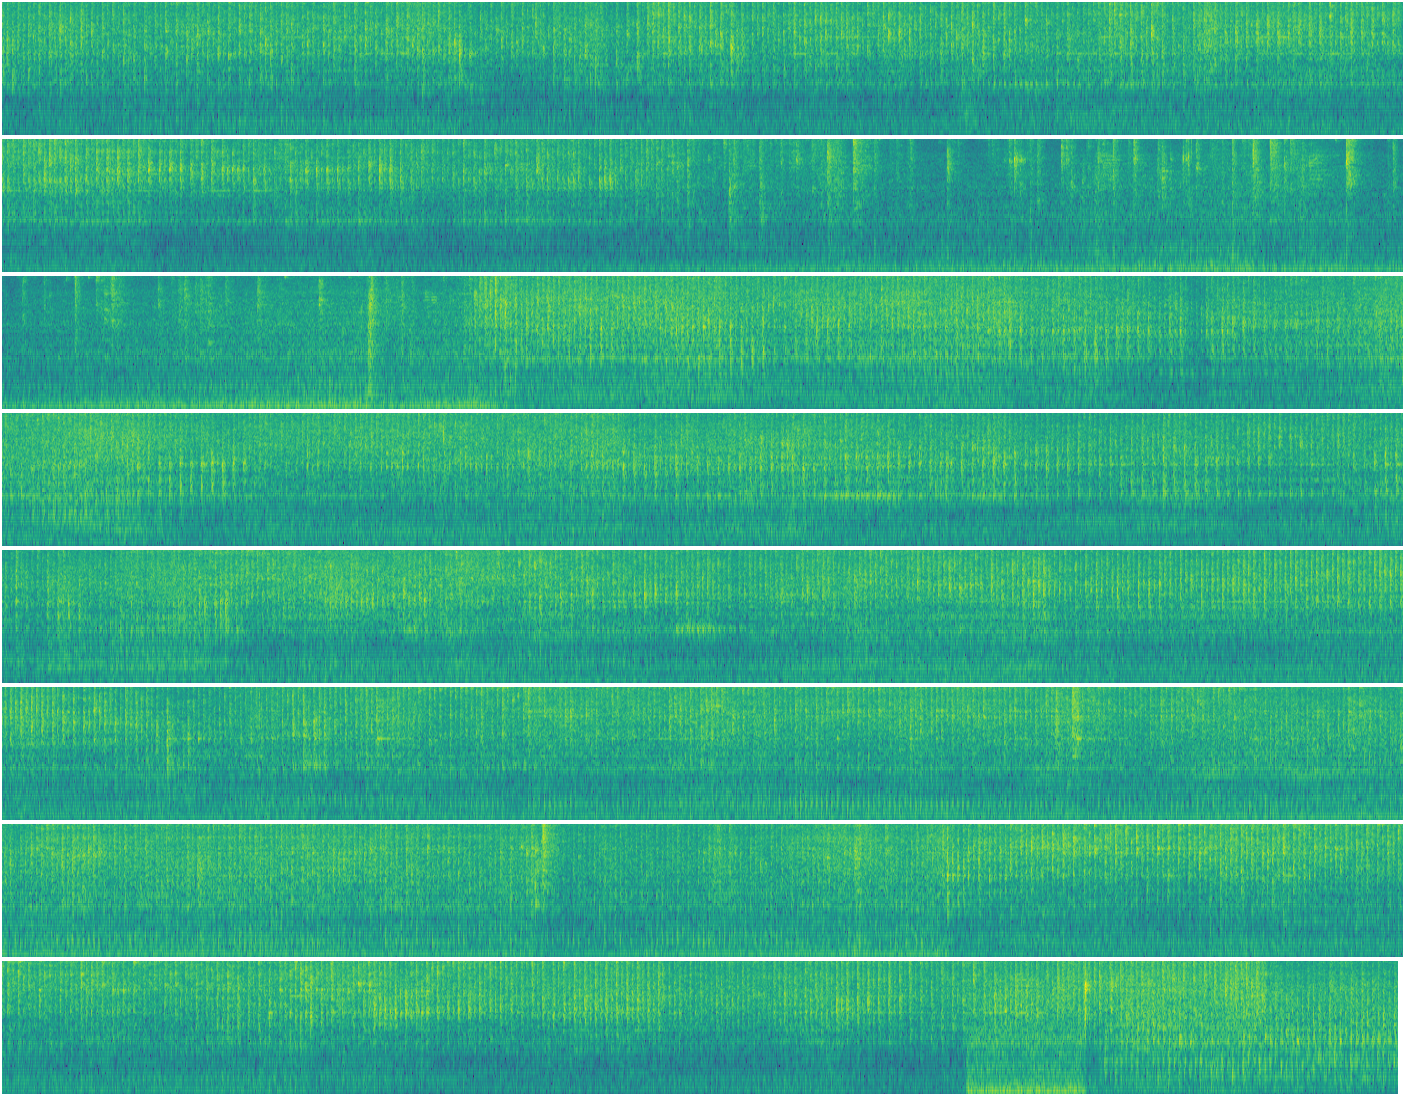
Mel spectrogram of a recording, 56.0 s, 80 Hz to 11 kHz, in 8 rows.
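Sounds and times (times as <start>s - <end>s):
wood chipper chewing branches: 0.0s - 56.0s
tractor engine hum: 53.9s - 56.0s.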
